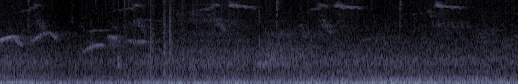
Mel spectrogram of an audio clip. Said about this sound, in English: It's a beautiful spring day, the birds are singing, the dog is pottering about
